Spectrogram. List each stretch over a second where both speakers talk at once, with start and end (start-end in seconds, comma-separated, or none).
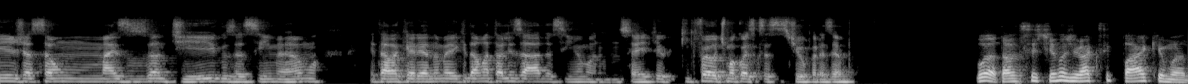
none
